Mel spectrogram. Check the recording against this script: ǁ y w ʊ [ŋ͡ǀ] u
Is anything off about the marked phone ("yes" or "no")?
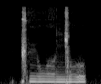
no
